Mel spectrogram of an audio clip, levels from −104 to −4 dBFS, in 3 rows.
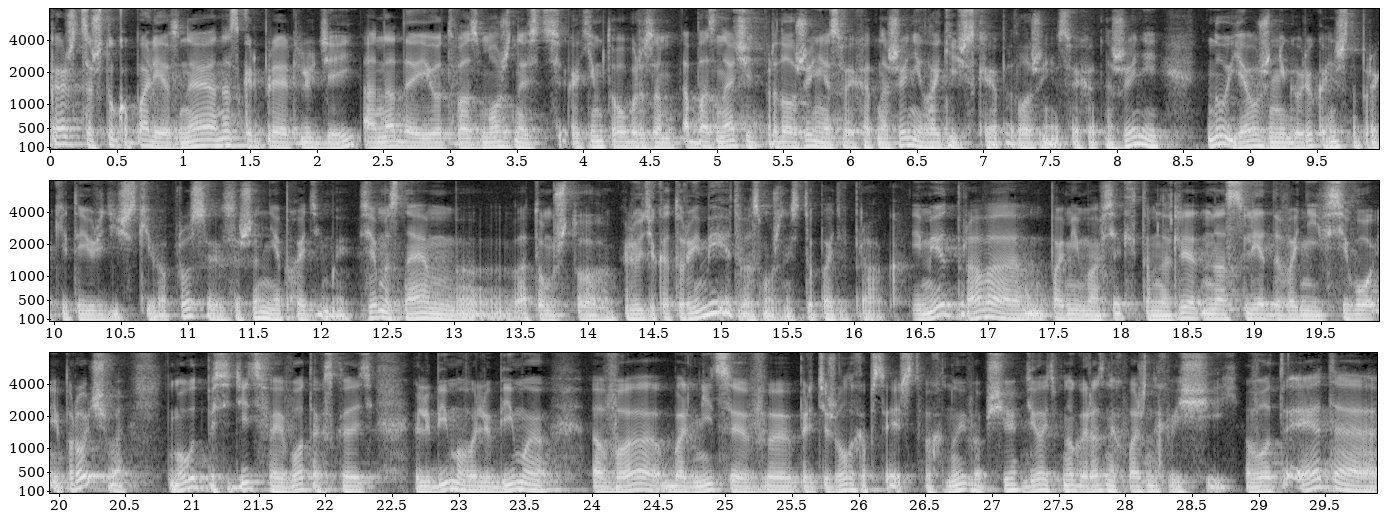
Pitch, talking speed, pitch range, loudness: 100 Hz, 155 wpm, 95-110 Hz, -17 LUFS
